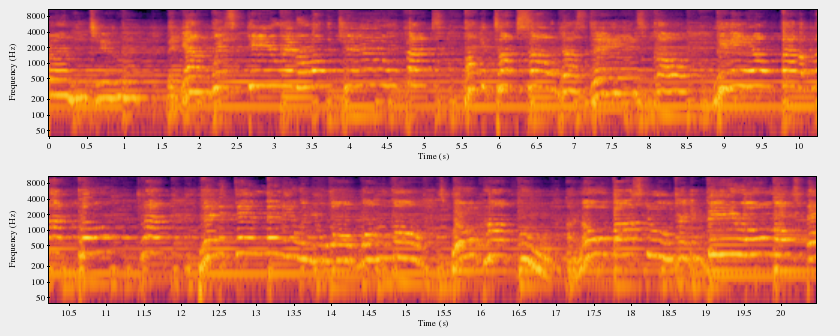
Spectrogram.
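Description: A man singing a country song while strumming a steel-string acoustic guitar, solo with no other instruments.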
